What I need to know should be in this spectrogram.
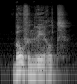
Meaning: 1. the community of law-abiding people, the overworld 2. Heaven, an afterlife or domain above the everyday world
- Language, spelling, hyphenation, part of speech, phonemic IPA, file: Dutch, bovenwereld, bo‧ven‧we‧reld, noun, /ˈboː.və(n)ˌʋeː.rəlt/, Nl-bovenwereld.ogg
